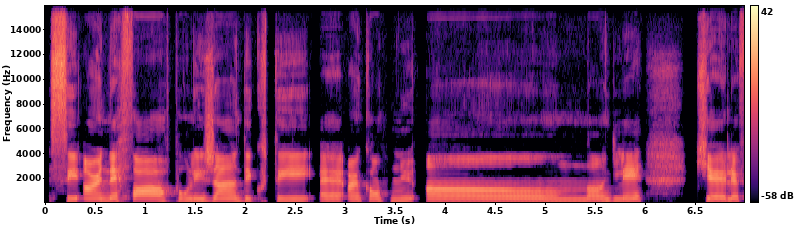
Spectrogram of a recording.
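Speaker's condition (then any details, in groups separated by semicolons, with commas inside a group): Stuttering; adult who stutters; stuttering moment during greeting, held back and stopped, could not reproduce it after; prolonged sounds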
